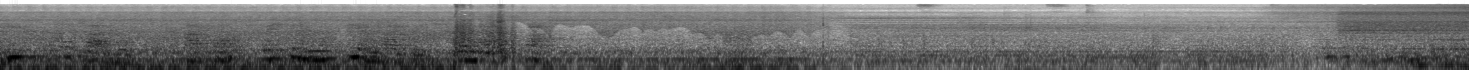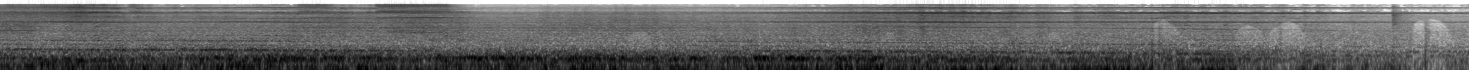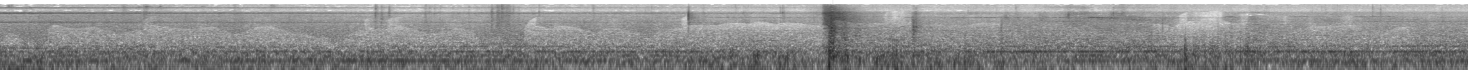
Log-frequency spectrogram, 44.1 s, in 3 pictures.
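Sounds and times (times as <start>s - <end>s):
train rumbling into platform: 0.0s - 44.0s
thin high whine: 21.8s - 37.6s.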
